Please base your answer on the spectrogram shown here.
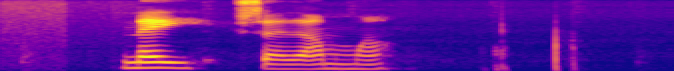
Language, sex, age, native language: Icelandic, female, 20-29, Icelandic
